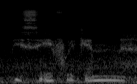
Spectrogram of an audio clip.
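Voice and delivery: soft whisper to the camera; hush, don't disturb the lake; quiet filming whisper. Real, not acted. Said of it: "whispering while filming".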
